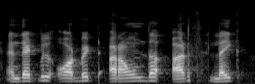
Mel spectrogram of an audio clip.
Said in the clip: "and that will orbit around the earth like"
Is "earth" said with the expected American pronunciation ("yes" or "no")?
no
